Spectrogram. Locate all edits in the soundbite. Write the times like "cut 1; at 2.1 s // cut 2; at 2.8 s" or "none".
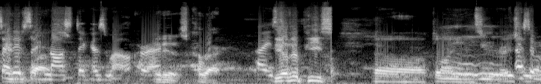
cut 1; at 3.3 s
